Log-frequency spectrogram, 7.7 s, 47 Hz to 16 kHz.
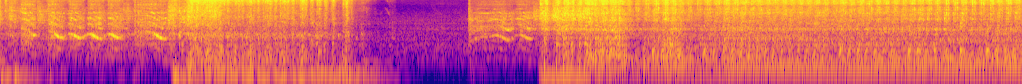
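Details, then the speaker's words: Chevrolet S-10 work truck, carbureted, makeshift starter wiring: starter cranks, engine catches then runs with an uneven lumpy beat that never settles; cam later suspected destroyed. "Truck just sounds like ass right now. We don't know why."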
